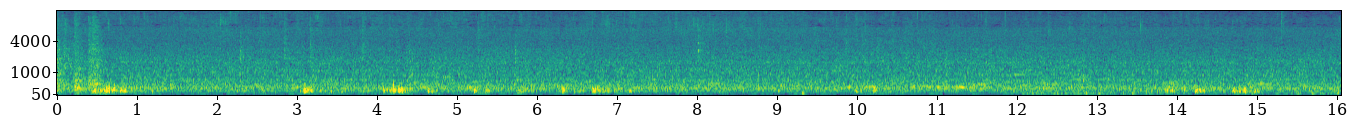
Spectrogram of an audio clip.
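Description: Sliced onions sizzling steadily in hot oil in a frying pan, with occasional knocks and scrapes of a wooden spatula stirring them against the pan.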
